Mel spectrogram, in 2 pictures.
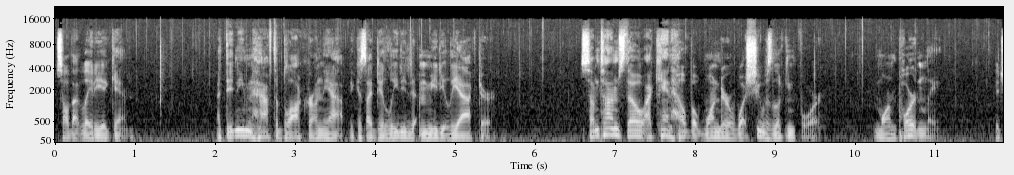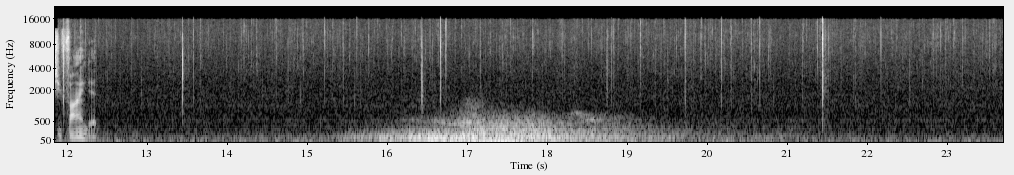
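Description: A fire crackles and pops in a fireplace.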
